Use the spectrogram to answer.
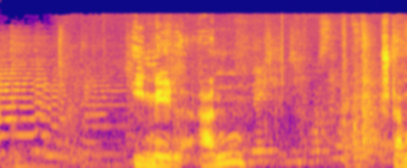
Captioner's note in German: Stimmengewirr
